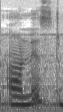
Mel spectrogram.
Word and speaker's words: honest: Example, an hour, an honorable person, an honest boy. In each of these cases, the first consonant letter H is silent.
